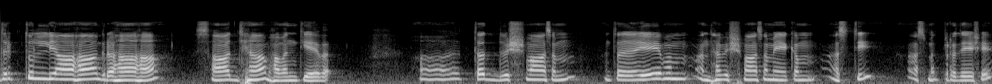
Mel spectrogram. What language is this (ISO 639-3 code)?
san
